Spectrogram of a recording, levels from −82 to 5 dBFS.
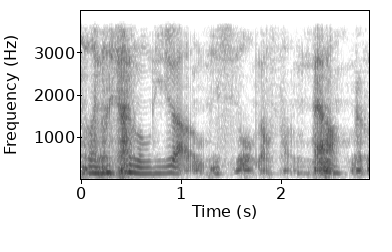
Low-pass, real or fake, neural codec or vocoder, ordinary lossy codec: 3.6 kHz; fake; autoencoder, 44.1 kHz, a latent of 192 numbers a frame, MeloTTS; none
